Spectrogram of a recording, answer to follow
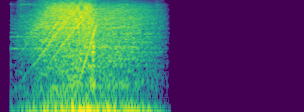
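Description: Whoosh sound effect for a logo intro: a rising sweep over a deep low rumble, lasting a little over a second before it cuts off suddenly.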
